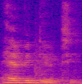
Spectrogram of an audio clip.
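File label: "heavy duty", Nigerian Pidgin, male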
